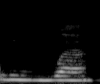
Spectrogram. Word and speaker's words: língua: Acentuar a penúltima, aí fica língua. Então, a sílaba tônica não é a que tem o A, é a que tem o LIM.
